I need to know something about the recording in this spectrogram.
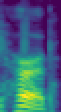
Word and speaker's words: herb: Like I love like getting Americans to say Herb because they don't like H's. It's like Yeah. You just say herb. Herb. Yeah. Yeah. Unless Unless someone is named Herbert, then you say it.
